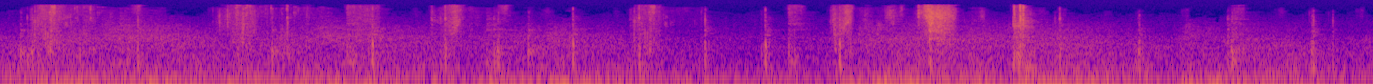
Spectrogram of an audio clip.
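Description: Footsteps clank quickly on metal.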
